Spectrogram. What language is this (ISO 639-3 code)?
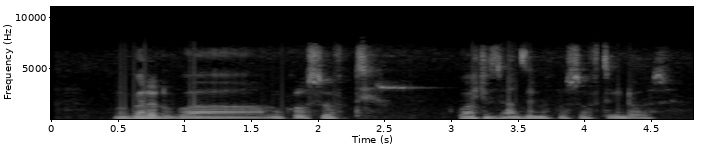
kin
